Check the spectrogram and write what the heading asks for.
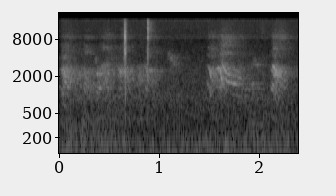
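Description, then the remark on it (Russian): Harsh crow-like caws sound repeatedly over a steady low background rumble, with a couple of sharp clicks early on and no voices. “Да, птицы”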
